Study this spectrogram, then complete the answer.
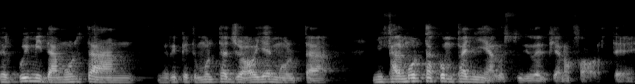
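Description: A man with a medium pitch talks fairly slowly, his intonation lively. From Italy, Bergamo. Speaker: opera artistic director and director. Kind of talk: interview. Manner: hesitant, many fillers.

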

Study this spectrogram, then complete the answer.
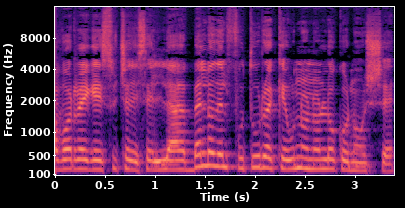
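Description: Over a very clean recording with a silent background, a woman has a fairly high pitch, ordinary pitch variation, and an unremarkable speaking voice. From Naples, Italy. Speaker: hydrogeologist and professor. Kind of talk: interview.

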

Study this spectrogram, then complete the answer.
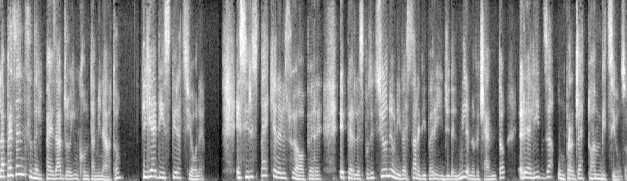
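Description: A woman with a fairly low pitch and a dark, mellow tone speaks somewhat breathily at a moderate pace, with very wide pitch swings. The sound is dry and close, with no echo. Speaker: podcast narrator. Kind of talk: scripted narration.

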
